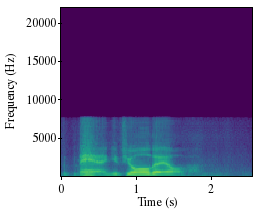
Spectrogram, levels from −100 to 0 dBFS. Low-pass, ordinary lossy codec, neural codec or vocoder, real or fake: none; none; codec, 16 kHz, 0.2 kbps, FocalCodec; fake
